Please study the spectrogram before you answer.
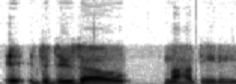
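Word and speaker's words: Nduduzo Makhathini: I can't pronounce the last name. It's Duduzo Mahatini.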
